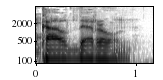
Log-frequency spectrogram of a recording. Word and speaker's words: Calderón: Calderon. Roll the R. Try it. – Calderón. – There you go. A little more.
